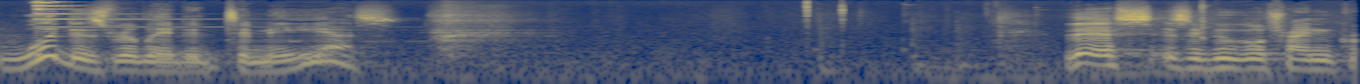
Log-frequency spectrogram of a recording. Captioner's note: bell dings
